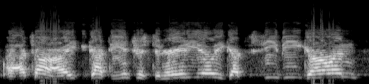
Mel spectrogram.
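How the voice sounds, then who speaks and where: A man's voice: on the high side, level tone, quick pace, bright, forceful tone. A man talking over a CB radio as a hobby operator, in casual, folksy chat, often repeating his own phrases. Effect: CB radio transmission. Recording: muffled, noisy CB radio transmission.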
